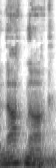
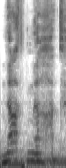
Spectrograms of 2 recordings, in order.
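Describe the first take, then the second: First: It is said with low, flat energy. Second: It is said with very high, excited energy. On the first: The teller seems uninterested in the joke. "not coming at it with a nut up" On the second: The teller seems overly eager, even threatening. "with way too much excitement"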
